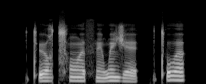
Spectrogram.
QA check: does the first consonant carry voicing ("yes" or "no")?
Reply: no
